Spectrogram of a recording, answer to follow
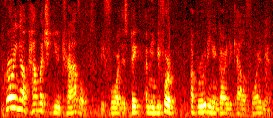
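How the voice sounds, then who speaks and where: A man's voice: mid-range voice, animated, brisk, a little mellow, a little hiss or hum, poor audio. A man interviewing a veteran, asking questions with hesitant restarts. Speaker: oral history interviewer.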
